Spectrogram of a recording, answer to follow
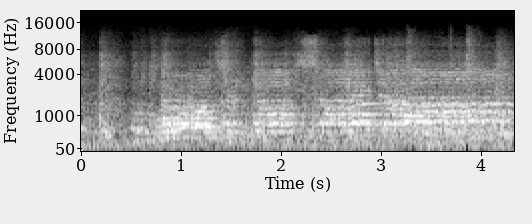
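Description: Young mixed-voice show choir singing together into microphones, amplified through a stage PA, with a brief dip in loudness just after the start.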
